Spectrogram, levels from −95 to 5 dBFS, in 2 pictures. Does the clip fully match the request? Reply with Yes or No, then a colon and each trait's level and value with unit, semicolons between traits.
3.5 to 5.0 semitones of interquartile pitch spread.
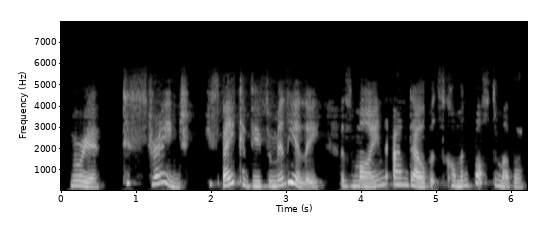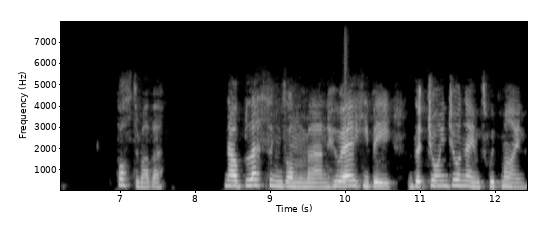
Yes: average, 3.9 semitones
